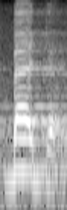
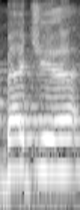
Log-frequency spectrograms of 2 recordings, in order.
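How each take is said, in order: First: The final consonant is cut off and held. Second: The final consonant is released with a vowel. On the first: The speaker calls it right. "Jadi suaranya tertahan" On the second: The speaker calls it wrong. "Tidak dibaca baja ... Enggak dilepas seperti itu"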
